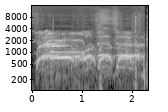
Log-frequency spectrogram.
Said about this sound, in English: let's get another big cheer from the background. Come on.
